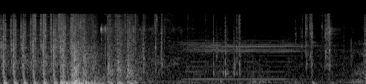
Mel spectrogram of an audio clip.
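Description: Burst of rapid gunfire in a co-op shooter video game, dense loud shots in the first second and a half, then quieter game ambience with a low hum and occasional softer pops.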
